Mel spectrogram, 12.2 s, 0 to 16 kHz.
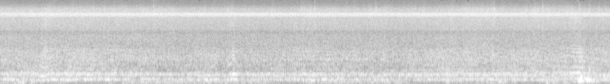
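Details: Nucleus honey bee colony from 2017, recorded 19 September 2018: an unbroken, even droning hum of many bees for the whole length, with one brief louder buzz right at the end.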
